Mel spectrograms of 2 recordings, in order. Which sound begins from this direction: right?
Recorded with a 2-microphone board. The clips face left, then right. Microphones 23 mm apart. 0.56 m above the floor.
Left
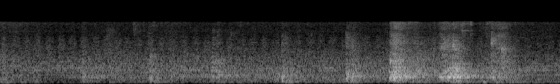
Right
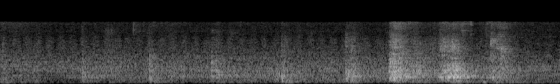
Footsteps, at 0.8 s.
